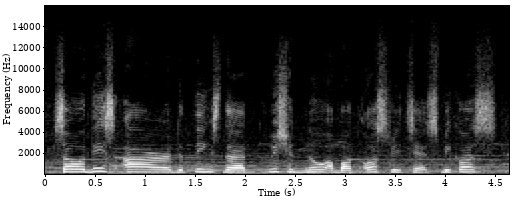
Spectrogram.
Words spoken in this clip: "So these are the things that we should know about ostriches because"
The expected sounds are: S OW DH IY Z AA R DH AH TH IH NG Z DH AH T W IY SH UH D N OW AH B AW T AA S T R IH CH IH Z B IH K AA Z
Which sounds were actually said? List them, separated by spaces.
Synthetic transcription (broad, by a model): S OW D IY S AA R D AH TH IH NG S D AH T W IY SH UH D N OW AH B AW T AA S T R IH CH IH S B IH K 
